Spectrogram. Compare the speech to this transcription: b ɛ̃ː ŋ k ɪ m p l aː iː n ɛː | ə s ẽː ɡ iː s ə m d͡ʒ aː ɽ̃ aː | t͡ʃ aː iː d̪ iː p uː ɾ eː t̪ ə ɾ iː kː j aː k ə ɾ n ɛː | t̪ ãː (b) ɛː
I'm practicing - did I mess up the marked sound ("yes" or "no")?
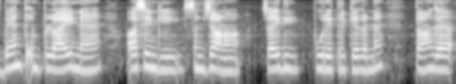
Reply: yes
